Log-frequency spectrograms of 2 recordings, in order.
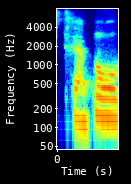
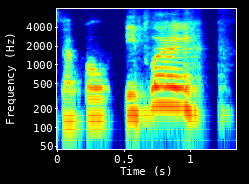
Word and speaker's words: tiple: What is the history of I guess that's tipple, the mandolin? Is that how you pronounce that? Tipple? Tiple. Usually call it tipple, but I guess the proper pronunciation is tiple.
